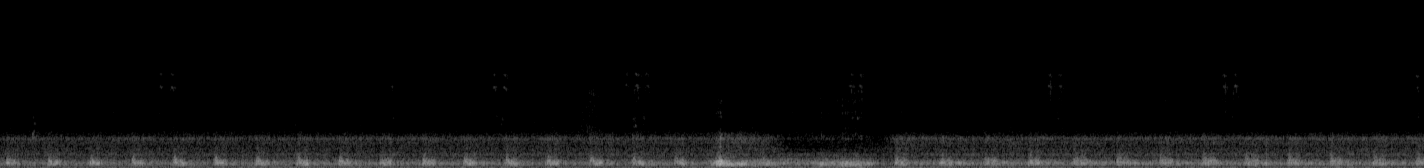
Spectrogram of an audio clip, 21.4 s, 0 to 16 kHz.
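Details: Maternal heartbeat on Doppler at 32 weeks in a fourth pregnancy, recorded for comparison with the fetal heartbeat: steady whooshing pulses at about 84 a minute, the mother's normal heartbeat.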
